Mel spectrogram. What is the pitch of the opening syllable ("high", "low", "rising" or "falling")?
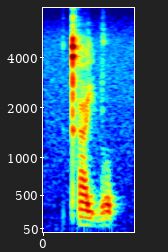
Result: falling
